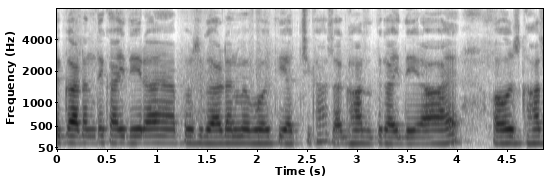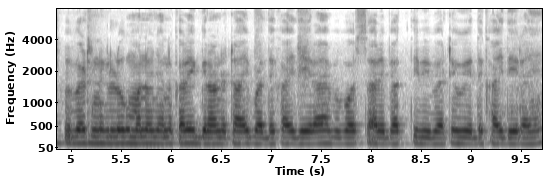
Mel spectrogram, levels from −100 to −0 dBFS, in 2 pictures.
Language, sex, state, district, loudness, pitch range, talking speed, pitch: Hindi, male, Chhattisgarh, Bilaspur, -24 LUFS, 135-145 Hz, 290 wpm, 140 Hz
